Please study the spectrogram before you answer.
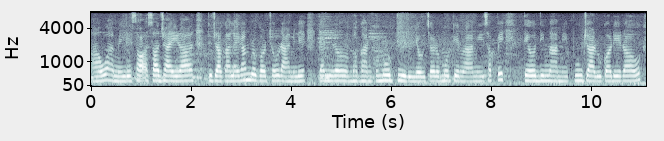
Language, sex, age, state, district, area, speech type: Nepali, female, 30-45, West Bengal, Darjeeling, rural, spontaneous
